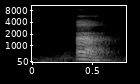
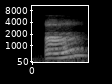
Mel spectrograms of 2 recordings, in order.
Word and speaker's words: un: The first one we're gonna see together is un. For example, matin. Un is exactly the same sound as 1, 2, 3, 4.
